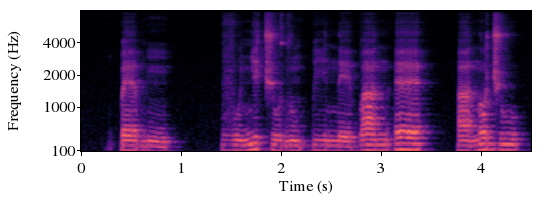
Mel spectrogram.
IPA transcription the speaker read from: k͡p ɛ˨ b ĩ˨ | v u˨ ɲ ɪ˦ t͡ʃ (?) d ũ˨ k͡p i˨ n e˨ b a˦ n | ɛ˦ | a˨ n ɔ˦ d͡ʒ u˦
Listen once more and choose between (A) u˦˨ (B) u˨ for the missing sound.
B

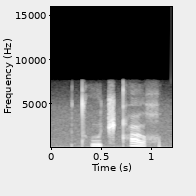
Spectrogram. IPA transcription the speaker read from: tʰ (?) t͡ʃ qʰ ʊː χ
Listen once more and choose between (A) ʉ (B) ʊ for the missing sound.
B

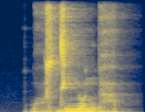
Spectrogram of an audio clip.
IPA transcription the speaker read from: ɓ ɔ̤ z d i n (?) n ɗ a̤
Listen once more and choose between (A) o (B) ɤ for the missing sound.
A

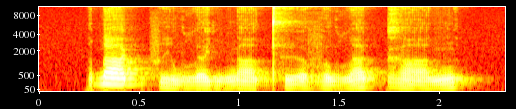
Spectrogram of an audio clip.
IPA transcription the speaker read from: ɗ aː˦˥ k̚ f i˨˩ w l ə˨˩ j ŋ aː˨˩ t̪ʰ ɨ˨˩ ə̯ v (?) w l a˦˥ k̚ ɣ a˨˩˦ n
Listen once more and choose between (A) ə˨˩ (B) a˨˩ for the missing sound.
A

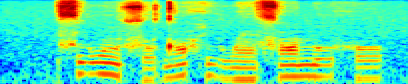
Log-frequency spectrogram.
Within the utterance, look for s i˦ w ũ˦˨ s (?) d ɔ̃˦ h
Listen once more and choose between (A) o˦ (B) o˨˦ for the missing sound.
B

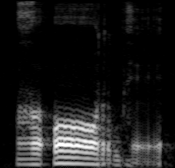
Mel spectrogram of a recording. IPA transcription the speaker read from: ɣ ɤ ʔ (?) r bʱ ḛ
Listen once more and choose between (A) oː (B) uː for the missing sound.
A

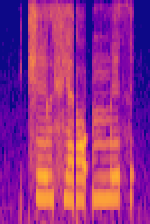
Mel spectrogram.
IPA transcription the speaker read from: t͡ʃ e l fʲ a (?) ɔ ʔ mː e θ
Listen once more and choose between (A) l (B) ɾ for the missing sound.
B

